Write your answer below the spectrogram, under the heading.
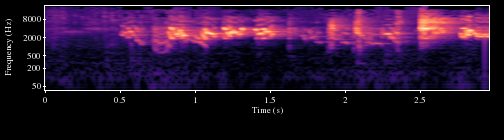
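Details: Pet parakeets chirping after a brief silence, a fast warbled stream of squeaky, buzzy notes with a few sharp clicks and harsh squawks toward the end.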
